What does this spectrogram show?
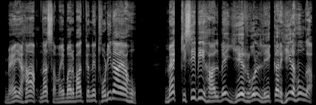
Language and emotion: Hindi, angry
